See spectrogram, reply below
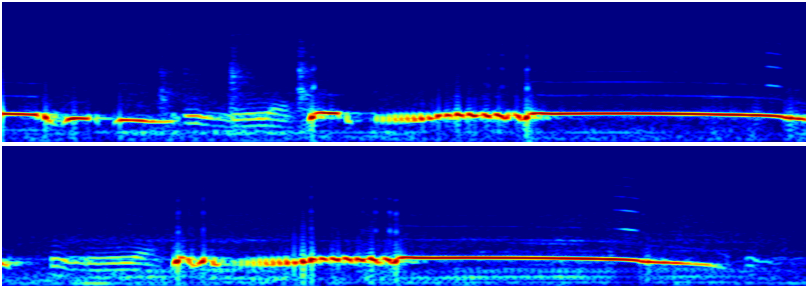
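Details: Ringneck dove's afternoon 'pelung' crying song, played to teach young birds to sing: two phrases, each with a rolled bubbling opening and a long steady coo that sags downward at its end, repeated about every four seconds.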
